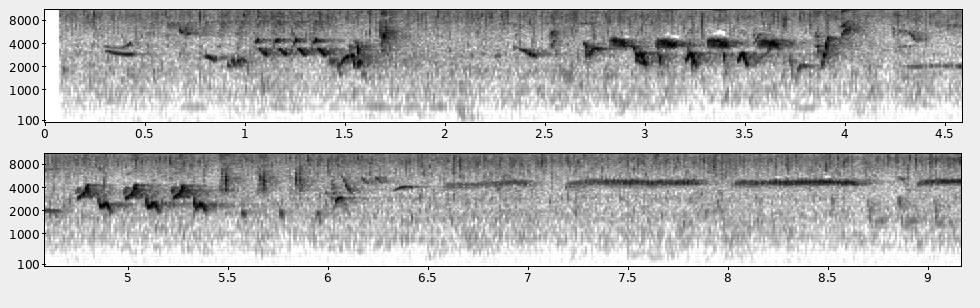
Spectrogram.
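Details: Nightingales singing in Greek nature; varied phrases of rapid repeated chips, sweet whistles and trills, ending in long drawn-out pure whistled notes, over a faint background hiss.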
